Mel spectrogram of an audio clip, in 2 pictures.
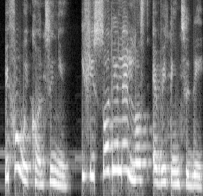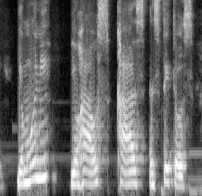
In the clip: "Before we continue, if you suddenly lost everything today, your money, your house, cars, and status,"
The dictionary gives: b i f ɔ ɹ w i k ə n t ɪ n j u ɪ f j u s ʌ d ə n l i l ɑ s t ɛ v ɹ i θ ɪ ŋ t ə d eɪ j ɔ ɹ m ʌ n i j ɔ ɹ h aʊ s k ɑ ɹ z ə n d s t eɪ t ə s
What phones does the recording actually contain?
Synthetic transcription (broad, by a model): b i f ɔ w i k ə n t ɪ n j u ɪ f j u s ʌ d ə n l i l ɑ s t ɛ v ɹ i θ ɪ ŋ t ə d eɪ j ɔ m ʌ n i j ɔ h aʊ s k ɑ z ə n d s t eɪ t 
